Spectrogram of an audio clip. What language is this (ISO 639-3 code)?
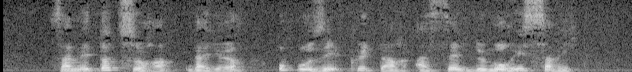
fra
